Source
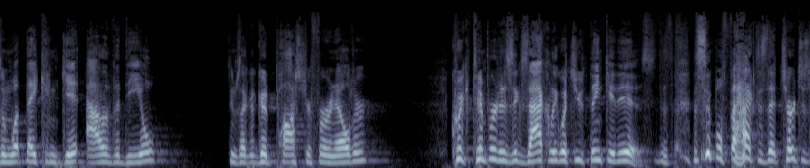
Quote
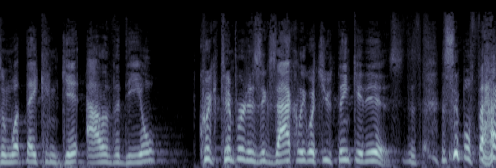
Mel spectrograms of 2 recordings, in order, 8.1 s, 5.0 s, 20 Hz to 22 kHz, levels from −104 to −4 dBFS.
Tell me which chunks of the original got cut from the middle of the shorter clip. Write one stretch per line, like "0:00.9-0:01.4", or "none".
0:01.9-0:04.5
